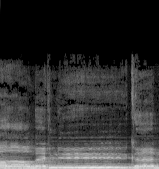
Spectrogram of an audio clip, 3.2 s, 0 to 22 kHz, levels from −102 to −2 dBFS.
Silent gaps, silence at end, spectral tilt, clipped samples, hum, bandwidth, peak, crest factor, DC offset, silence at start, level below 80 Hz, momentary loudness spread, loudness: none; 0 s; -8 dB/octave; under 0.1%; none; 12.5 kHz; -10 dBFS; 10 dB; under 0.1%; 0 s; -46 dBFS; 5 LU; -20 LUFS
